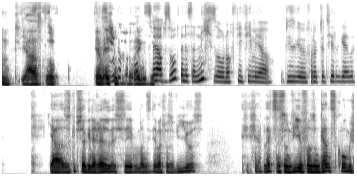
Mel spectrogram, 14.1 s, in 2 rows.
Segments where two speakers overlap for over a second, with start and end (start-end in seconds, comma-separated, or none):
1.9-3.2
